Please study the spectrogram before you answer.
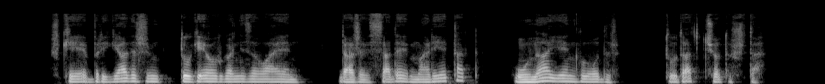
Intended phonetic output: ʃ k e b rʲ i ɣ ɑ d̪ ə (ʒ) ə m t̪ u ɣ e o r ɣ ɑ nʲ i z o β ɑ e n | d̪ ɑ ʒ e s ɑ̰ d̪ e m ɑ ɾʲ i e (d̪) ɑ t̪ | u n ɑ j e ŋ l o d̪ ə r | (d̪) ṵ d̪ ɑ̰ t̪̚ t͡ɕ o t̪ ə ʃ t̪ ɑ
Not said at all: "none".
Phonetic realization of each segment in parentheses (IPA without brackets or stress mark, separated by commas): ʒ, t̪, t̪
